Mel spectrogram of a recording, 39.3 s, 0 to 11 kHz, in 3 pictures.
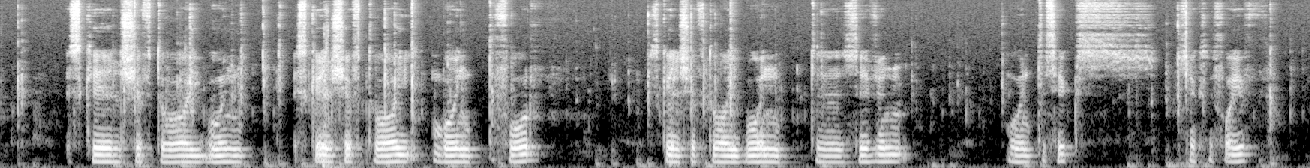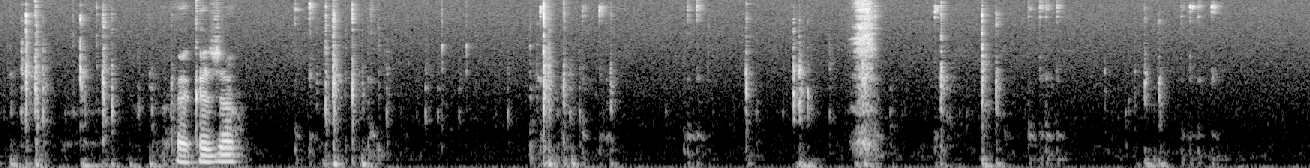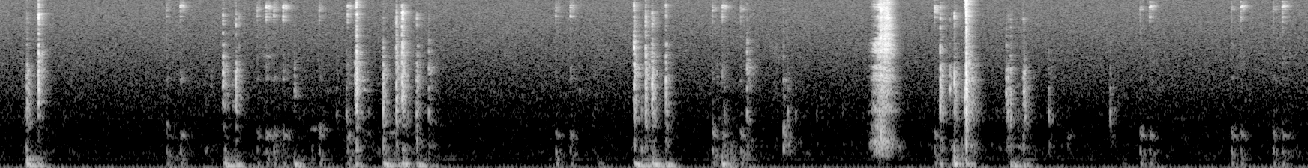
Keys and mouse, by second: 1.2 s, 3.1 s, 16.5 Tab, 16.9-18.6 middle drag, 18.6 Tab, 19.0 alt+middle click, 20.0 click, 21.1 KP_Divide, 21.9 alt+middle click, 23.0 3, 23.5 click, 24.6 2, 24.9 click, 26.5 s, 28.5 3, 28.9 click, 29.4 alt+middle click, 30.1 g, 32.6 g, 33.7-35.6 alt+middle drag, 35.8 Tab, 36.4 KP_Divide, 37.7 click, 38.6 click.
